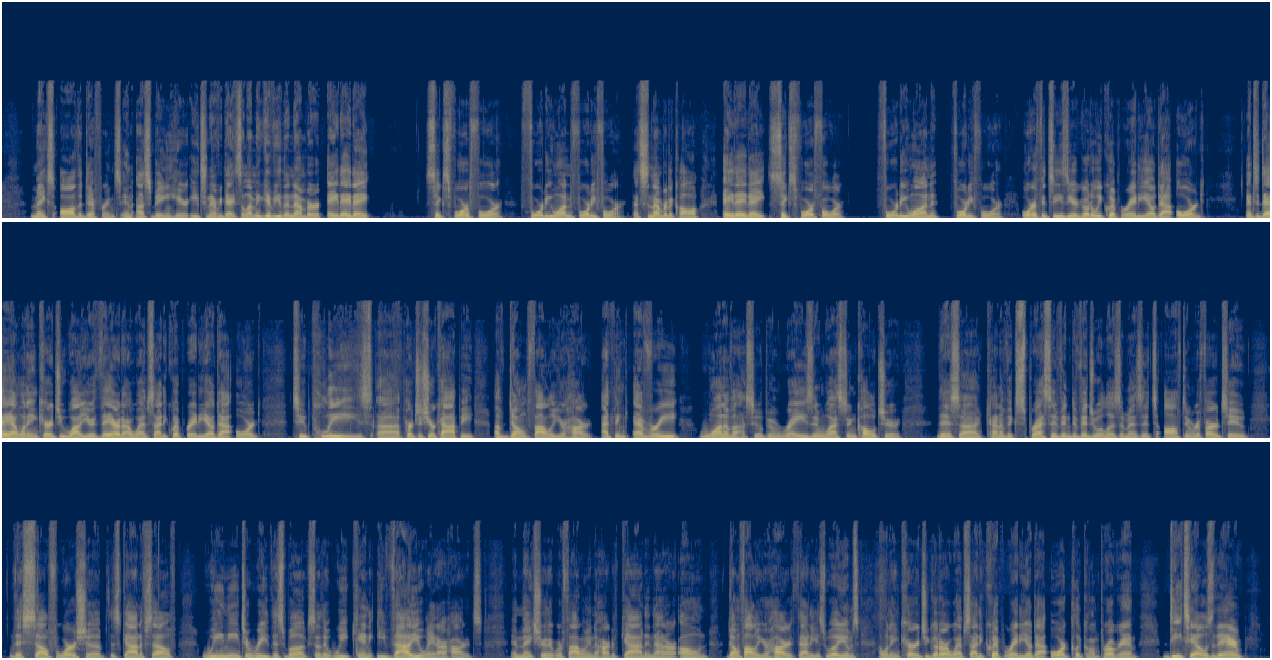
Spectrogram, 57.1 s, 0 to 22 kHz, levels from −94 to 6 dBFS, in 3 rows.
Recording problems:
none

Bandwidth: 14 kHz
